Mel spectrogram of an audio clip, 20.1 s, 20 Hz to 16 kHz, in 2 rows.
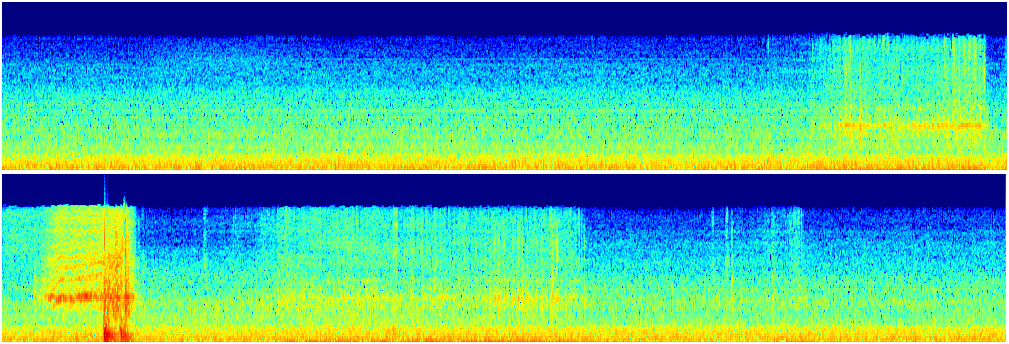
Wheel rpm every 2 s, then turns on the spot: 0, 0, 0, 0, 10, 40, 10, 20, 10, 10.
8-10 12-16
